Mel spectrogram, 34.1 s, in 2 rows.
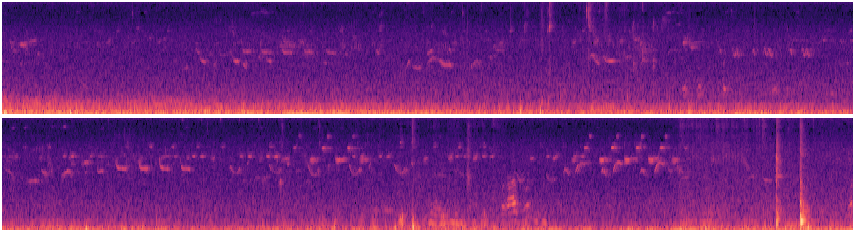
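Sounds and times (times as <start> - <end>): steady low rumble: 0.0 - 28.2, 30.3 - 34.0
small birds chirping: 0.0 - 34.0
soft thumps: 24.9 - 27.0, 30.6 - 33.4.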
